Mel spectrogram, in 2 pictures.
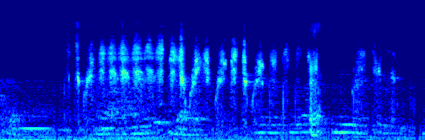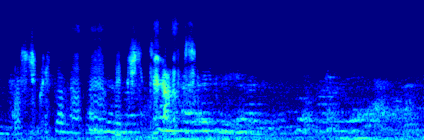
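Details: Pet budgerigar talking: rapid, speech-like chatter of scratchy syllables mixed with sharp clicks and buzzy high bursts, delivered in quick uneven runs with brief pauses, in a quiet indoor setting.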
